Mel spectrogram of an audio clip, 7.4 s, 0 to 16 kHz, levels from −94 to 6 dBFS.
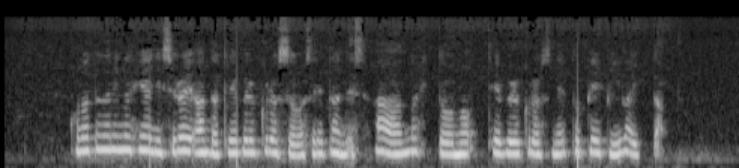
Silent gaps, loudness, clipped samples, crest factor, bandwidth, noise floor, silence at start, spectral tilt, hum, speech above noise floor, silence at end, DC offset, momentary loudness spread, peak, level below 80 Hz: none; -19 LUFS; under 0.1%; 14 dB; 11 kHz; -58 dBFS; 0.75 s; -7 dB/octave; none; 40 dB; 0.8 s; under 0.1%; 5 LU; -6 dBFS; -54 dBFS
